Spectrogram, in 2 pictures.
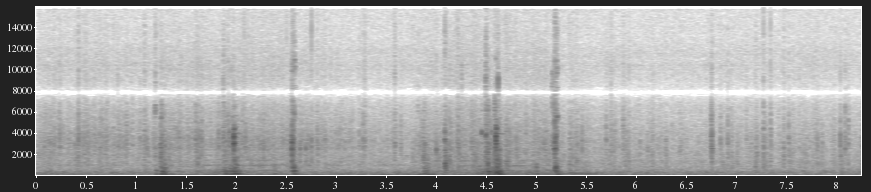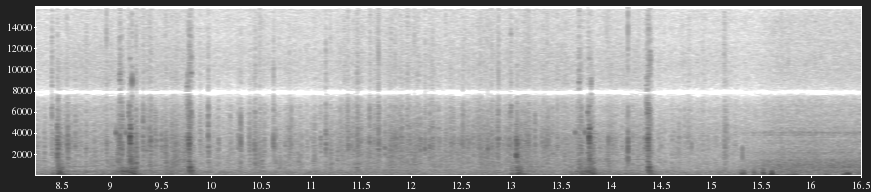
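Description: Light rain: scattered drops tapping one by one on a car's windshield over a steady hiss, with a brief low rumble near the end.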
